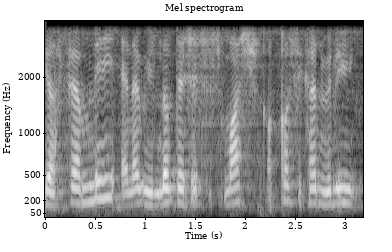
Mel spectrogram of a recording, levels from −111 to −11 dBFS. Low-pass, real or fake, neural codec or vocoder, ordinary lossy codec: 3.6 kHz; fake; codec, 16 kHz, 4 kbps, FunCodec, trained on LibriTTS, 50 frames a second; none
